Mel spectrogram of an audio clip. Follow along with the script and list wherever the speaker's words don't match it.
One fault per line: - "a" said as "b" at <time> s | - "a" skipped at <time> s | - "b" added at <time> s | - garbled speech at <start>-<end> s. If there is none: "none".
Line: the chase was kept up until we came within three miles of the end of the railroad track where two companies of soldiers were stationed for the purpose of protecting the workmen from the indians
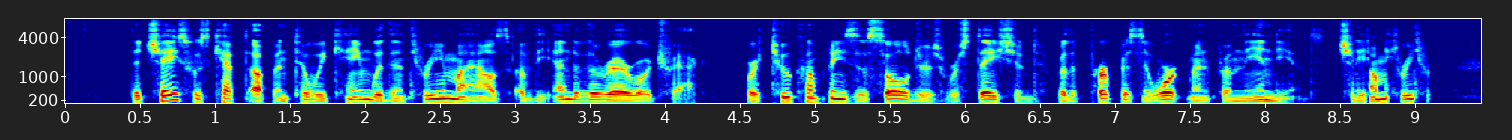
- "of protecting" skipped at 7.2 s
- garbled speech at 8.5-9.1 s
